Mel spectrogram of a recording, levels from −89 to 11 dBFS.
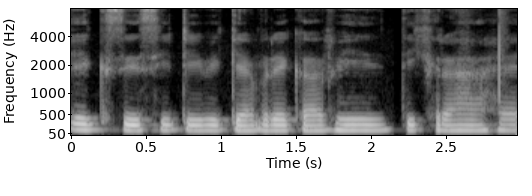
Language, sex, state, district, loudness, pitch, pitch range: Hindi, male, Jharkhand, Deoghar, -16 LUFS, 130 Hz, 125-130 Hz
